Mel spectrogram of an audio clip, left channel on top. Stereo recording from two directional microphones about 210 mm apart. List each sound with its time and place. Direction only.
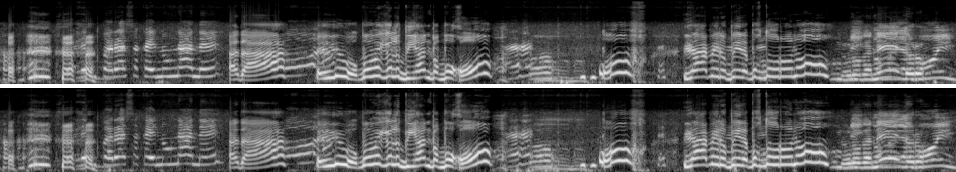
0.1 s speech: 10° right (ahead or behind); by 4.9 s 35° right (ahead or behind)
6.0 s speech: 30° right (ahead or behind)
8.6 s a man's voice: 15° right (ahead or behind)
9.2 s speech: centre (ahead or behind)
